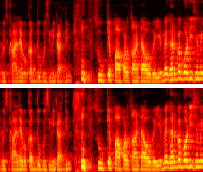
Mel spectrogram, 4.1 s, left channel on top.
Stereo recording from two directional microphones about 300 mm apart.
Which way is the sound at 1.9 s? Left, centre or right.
Centre.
